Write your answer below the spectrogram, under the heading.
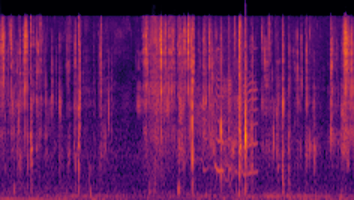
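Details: Mungchi, a pet dog, eats indoors: a steady run of crunching bites and wet chewing clicks, irregular and close, with a faint voice in the background.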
